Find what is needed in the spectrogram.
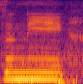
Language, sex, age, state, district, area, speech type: Bodo, female, 30-45, Assam, Chirang, rural, spontaneous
